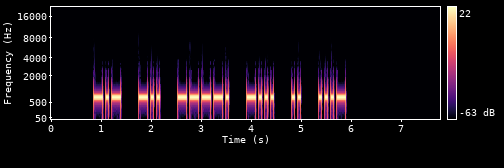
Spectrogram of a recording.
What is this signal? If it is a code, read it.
Morse code, heard as a keyed tone, about 20 wpm, spaced as for 14 wpm, 700 Hz. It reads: KD9BIV
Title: 231 Lesson 37g - Letter x - Call Signs 20wpm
